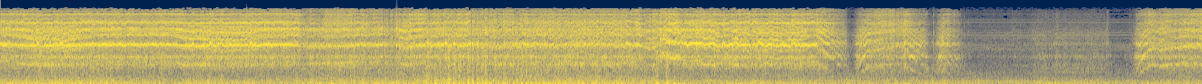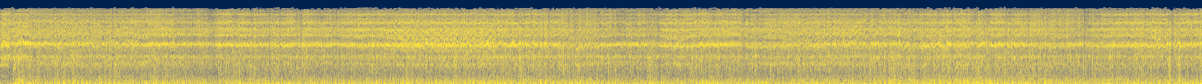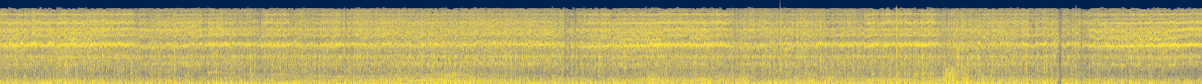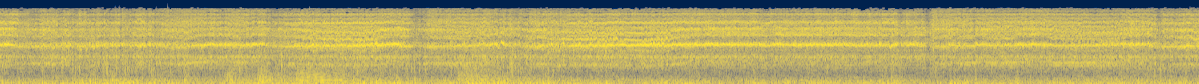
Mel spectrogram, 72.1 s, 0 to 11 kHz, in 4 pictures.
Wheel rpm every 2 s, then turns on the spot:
220, 220, 220, 220, 220, 230, 130, 20, 70, 220, 230, 230, 220, 220, 230, 220, 230, 230, 220, 220, 230, 210, 210, 220, 220, 220, 220, 220, 230, 210, 220, 210, 230, 240, 220, 220.
14-16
